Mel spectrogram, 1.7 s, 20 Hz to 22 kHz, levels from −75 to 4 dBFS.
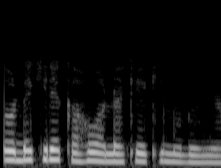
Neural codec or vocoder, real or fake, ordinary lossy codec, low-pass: none; real; none; 7.2 kHz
